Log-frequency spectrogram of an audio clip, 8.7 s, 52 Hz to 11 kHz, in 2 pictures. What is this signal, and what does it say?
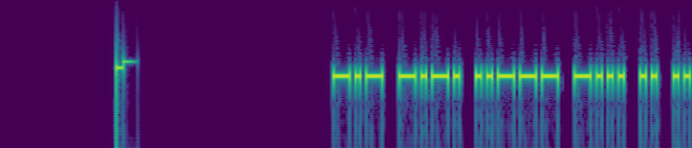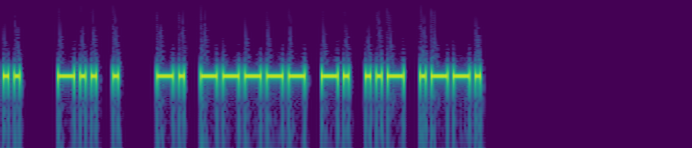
Morse code, heard as a keyed tone, about 36 wpm, 700 Hz. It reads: KC2BIH DE N0NUP
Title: USA Callsign DE Callsign 35wpm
